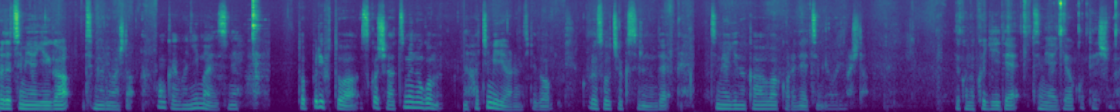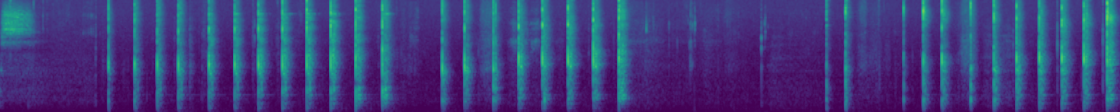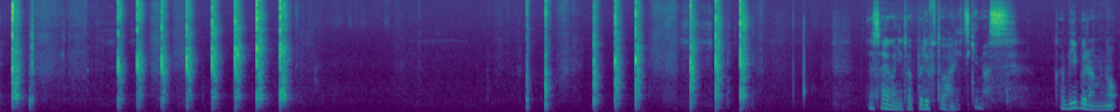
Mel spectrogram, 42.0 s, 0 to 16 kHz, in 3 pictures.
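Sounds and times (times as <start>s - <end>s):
hammer tapping nails into leather: 15.3s - 21.9s, 24.3s - 28.5s, 29.5s - 31.7s, 34.6s - 37.5s.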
